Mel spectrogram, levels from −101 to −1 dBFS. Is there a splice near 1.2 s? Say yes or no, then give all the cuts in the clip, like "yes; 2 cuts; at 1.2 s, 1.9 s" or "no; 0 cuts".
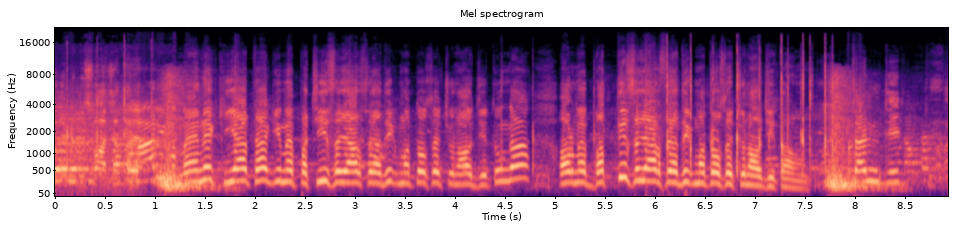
yes; 2 cuts; at 1.2 s, 8.0 s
